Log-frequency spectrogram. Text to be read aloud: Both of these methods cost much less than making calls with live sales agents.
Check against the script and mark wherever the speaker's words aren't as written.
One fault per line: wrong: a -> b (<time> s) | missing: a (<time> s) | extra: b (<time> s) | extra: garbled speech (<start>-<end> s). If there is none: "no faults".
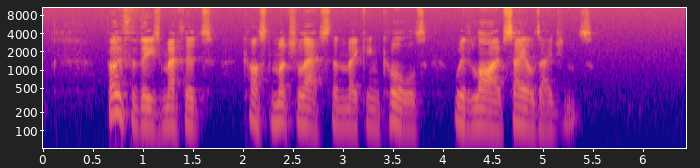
no faults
